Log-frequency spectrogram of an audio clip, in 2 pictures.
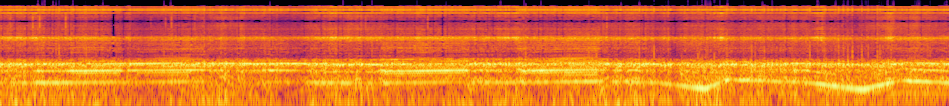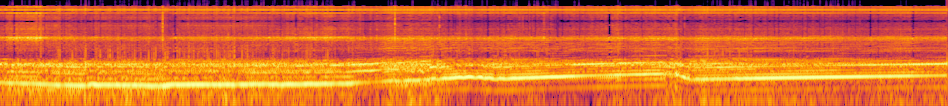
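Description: Citroën Saxo race car's four-cylinder petrol engine running hard, heard from inside the stripped cabin. The engine note holds steady, dips briefly twice around the middle, then climbs under acceleration, drops sharply at an upshift in the last few seconds, and climbs again.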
